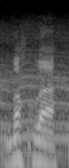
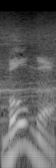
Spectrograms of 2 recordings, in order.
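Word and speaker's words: Mühlner: Uh there was personal best for Müller for Mulla or however you pronounce that in the 911 class. Mulna. Mulna.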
